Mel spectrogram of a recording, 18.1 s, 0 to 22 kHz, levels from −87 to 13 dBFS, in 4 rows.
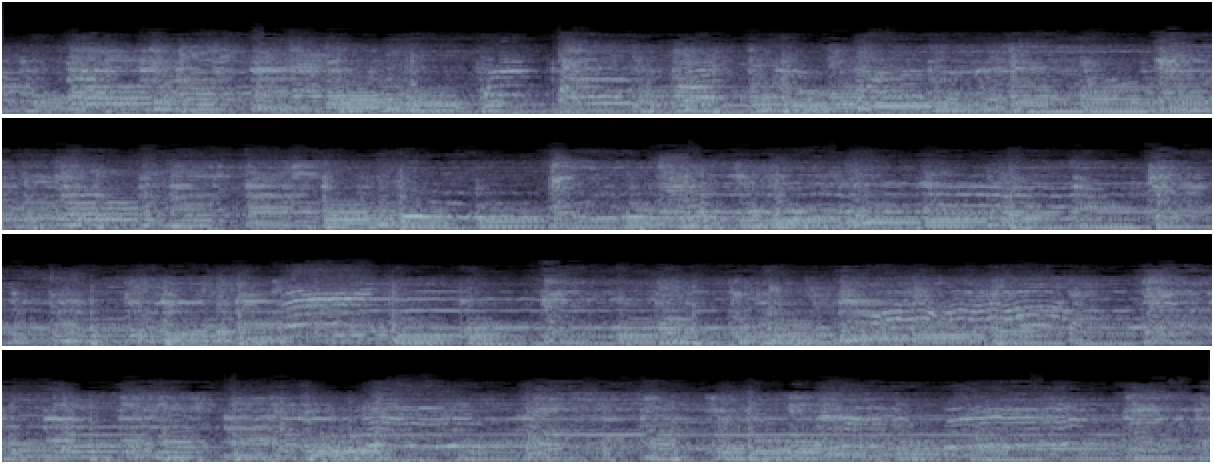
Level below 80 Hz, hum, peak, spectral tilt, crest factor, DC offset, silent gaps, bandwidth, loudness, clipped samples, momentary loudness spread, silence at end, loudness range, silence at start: -42 dBFS; none; -10 dBFS; -6.5 dB/octave; 14 dB; under 0.1%; none; 8.4 kHz; -24 LUFS; under 0.1%; 3 LU; 0 s; 1 LU; 0 s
